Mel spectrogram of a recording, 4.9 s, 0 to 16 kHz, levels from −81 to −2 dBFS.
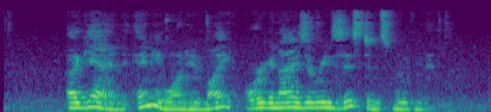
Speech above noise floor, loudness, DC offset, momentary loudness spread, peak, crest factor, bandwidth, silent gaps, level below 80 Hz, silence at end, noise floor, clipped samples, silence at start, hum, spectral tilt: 29 dB; -19 LUFS; under 0.1%; 8 LU; -4 dBFS; 14 dB; 11.5 kHz; none; -46 dBFS; 0.55 s; -47 dBFS; under 0.1%; 0.65 s; none; -7 dB/octave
